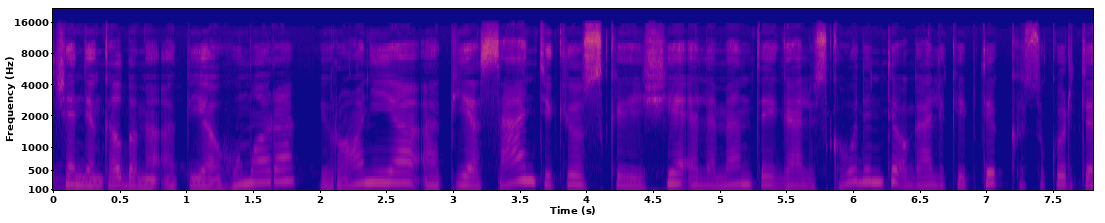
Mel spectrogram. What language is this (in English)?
Lithuanian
